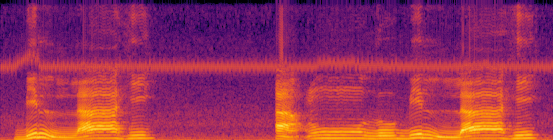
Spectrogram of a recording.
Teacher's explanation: billahi itu terdengar ringan, terdengar tipis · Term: lam tipis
